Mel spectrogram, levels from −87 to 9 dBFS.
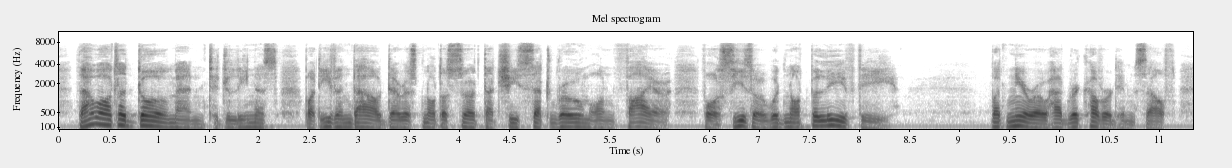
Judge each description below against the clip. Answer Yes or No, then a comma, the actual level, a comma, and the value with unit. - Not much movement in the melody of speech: No, average, 3.0 semitones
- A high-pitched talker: No, low, 105 Hz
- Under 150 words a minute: No, average, 155 wpm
